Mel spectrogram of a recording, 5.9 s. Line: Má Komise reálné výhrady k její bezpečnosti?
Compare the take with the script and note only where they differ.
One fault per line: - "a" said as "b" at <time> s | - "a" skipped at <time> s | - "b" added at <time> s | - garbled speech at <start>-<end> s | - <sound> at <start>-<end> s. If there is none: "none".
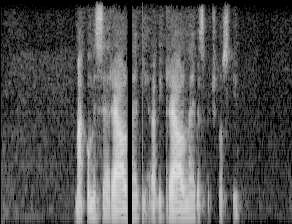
- dropout at 2.5-2.6 s
- "její" said as "reálné" at 3.3 s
